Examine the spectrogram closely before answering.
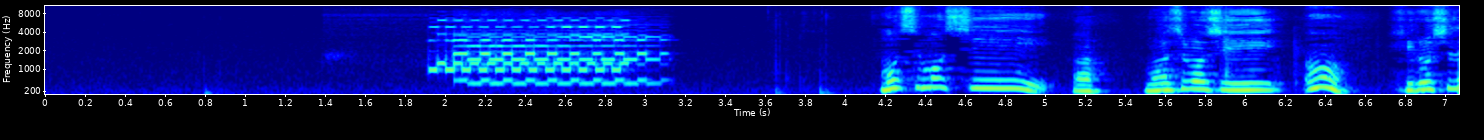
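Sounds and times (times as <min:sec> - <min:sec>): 
telephone ringing: 0:01.9 - 0:03.2
speech: 0:04.2 - 0:07.0.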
